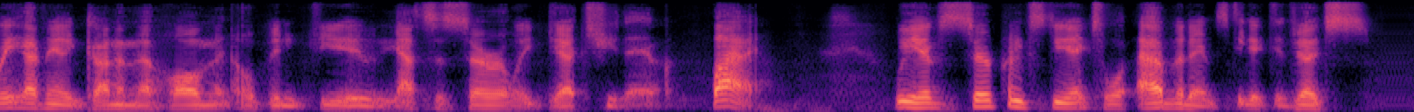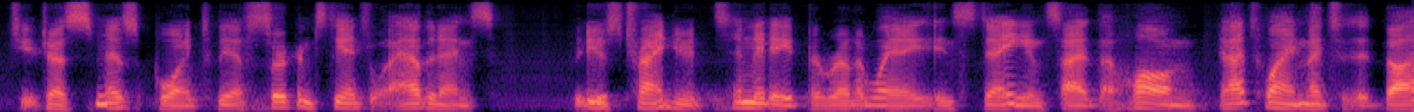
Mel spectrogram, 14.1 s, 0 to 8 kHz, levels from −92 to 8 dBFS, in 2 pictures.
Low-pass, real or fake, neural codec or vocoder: 7.2 kHz; fake; codec, 16 kHz, 0.5 kbps, FreqCodec, larger model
